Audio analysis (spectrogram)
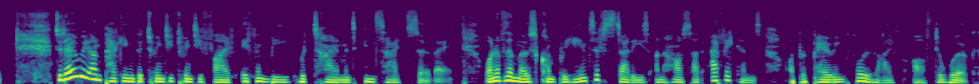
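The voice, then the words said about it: Husky, hoarse voice. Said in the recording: “I'm recovering from a terrible chest infection, so my voice is particularly husky this time around”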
